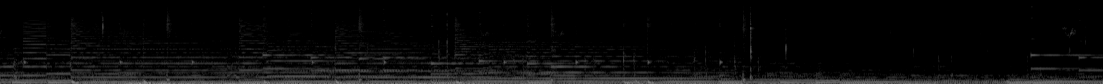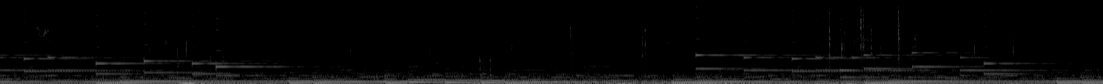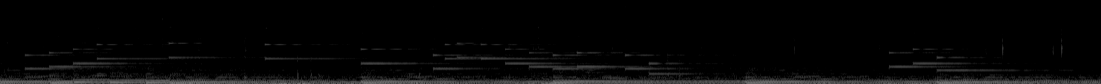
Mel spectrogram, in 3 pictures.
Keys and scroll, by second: 28.8 ctrl+z.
